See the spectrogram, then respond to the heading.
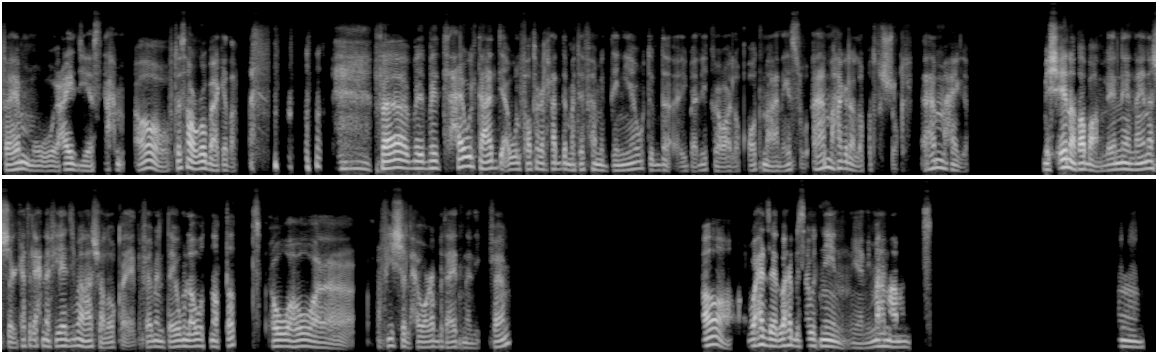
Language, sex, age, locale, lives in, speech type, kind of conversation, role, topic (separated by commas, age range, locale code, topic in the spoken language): Arabic, male, 40-44, ar-EG, Portugal, conversation, unstructured, none, إزاي بتتعامل مع الفشل وإنت بتسعى تحقق أهدافك؟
